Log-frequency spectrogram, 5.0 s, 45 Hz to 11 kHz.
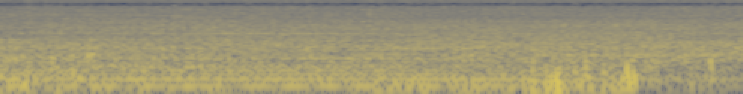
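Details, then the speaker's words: AC condensing unit restarted after a blown fuse from a low-voltage short, with the 45/7.5 µF capacitor reading 43.5/7.2: steady, even compressor and fan hum with no clatter. The system was later found low on refrigerant from a leaky valve core. "well, she's off and running. Give it a couple minutes, see what it does."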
